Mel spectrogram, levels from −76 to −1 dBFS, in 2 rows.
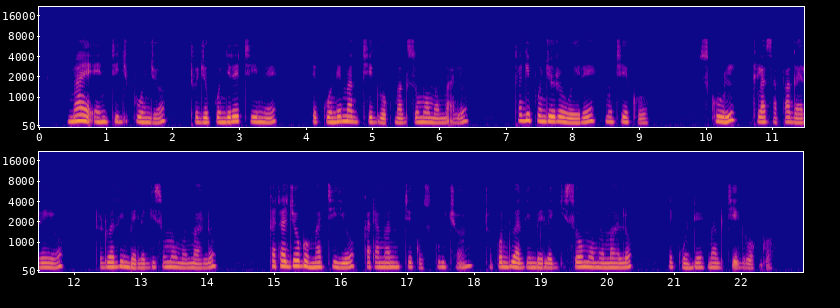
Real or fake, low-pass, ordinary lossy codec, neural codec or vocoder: real; 7.2 kHz; none; none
